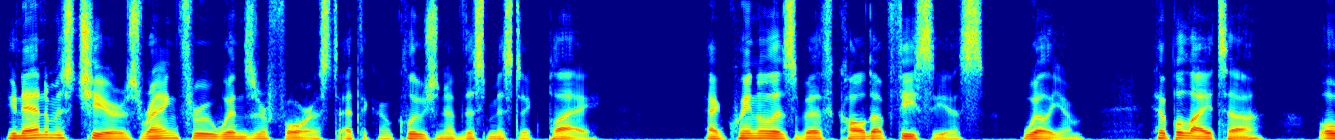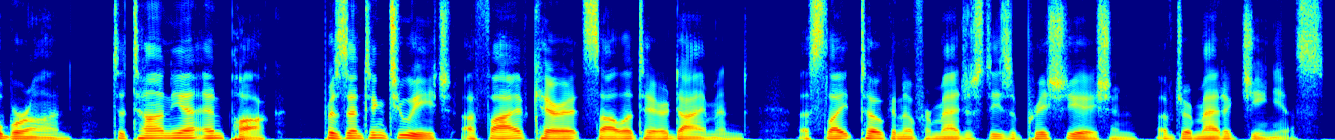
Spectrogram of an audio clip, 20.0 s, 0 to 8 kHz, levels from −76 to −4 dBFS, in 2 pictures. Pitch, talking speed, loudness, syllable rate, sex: 110 Hz, 125 wpm, -20 LUFS, 4.8 syllables/s, male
